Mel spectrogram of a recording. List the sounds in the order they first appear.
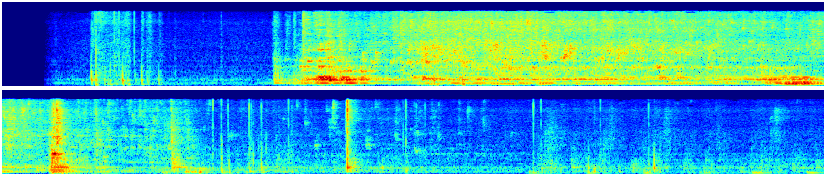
toilet flushing, door, light switch, footsteps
